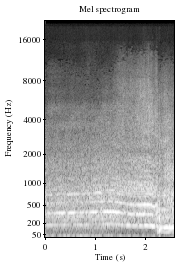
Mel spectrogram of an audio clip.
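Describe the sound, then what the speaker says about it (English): Racing cars in a video game lap Watkins Glen, their engines holding a steady droning whine that shifts pitch as they go around and drops near the end. The sound is fairly faint and continuous, with no voices over it. "get to hear that lovely sounds of the engines as they're going around"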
